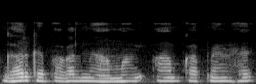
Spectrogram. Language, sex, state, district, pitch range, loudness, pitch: Hindi, male, Jharkhand, Palamu, 155-165 Hz, -19 LUFS, 160 Hz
